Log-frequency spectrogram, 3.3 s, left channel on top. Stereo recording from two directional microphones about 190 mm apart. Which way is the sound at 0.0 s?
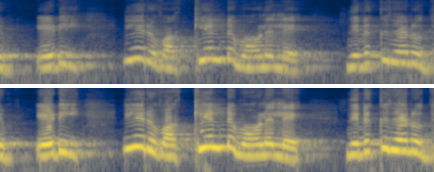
35° right (ahead or behind).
